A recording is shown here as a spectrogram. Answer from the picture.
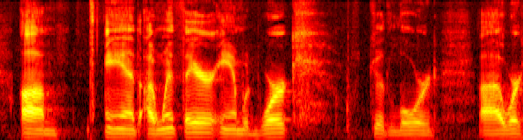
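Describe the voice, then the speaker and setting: In a monotone, flat delivery, a man speaks with a very deep, low pitch. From Eastern Kentucky, coal country. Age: 40s. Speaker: comic book artist. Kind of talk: public talk.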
